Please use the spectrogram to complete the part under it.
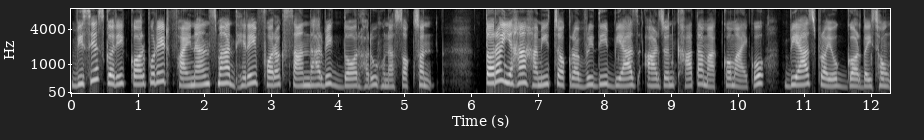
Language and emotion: Nepali, neutral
